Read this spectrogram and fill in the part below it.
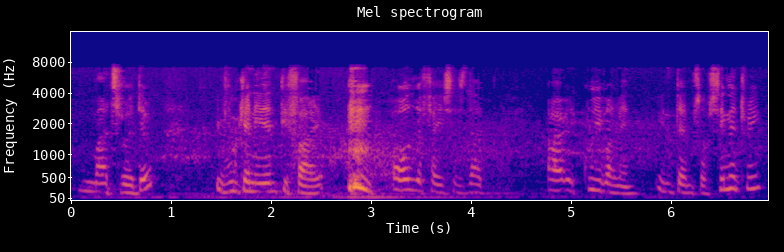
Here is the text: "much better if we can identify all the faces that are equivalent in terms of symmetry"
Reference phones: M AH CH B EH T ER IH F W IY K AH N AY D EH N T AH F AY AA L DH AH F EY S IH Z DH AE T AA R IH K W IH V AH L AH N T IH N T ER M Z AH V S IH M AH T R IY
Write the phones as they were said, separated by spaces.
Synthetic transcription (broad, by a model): M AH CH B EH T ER IH F W IY K AH N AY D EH N T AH F AY AA L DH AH F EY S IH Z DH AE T AA R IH K W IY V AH L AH N T IH N T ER M S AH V S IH M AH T R IY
